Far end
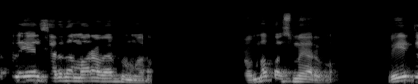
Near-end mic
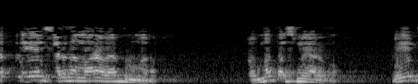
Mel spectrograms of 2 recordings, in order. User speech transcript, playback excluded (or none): none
